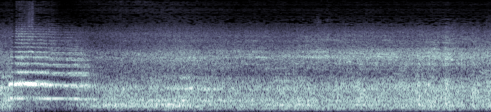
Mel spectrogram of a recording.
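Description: A train horn blows once for about a second, the loudest sound here, as an express with LHB coaches runs through the station at speed. After it comes the steady noise of the coaches rolling past on the rails.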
